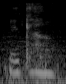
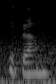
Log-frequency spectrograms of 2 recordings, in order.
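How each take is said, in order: No difference in how they are said.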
